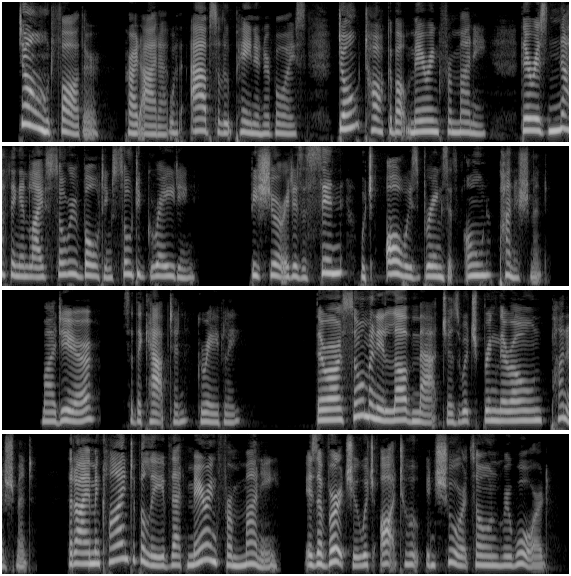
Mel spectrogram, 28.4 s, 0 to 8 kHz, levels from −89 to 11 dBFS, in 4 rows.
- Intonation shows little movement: No, average, 3.5 semitones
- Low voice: No, high, 215 Hz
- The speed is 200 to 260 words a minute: No, average, 155 wpm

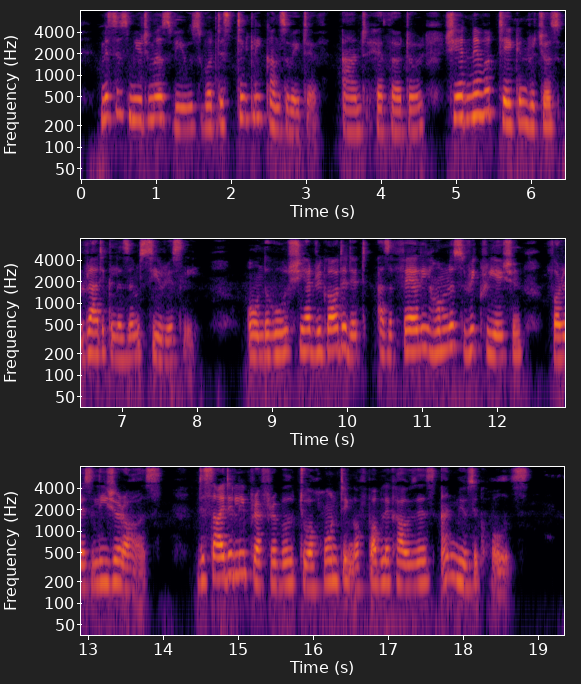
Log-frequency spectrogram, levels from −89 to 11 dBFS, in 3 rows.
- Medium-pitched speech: No, high, 195 Hz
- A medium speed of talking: No, slow, 130 wpm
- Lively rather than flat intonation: No, average, 4.1 semitones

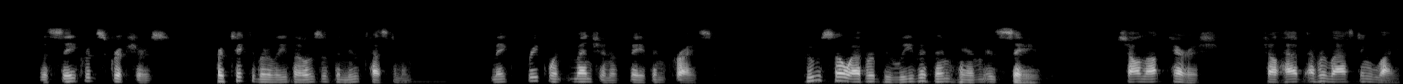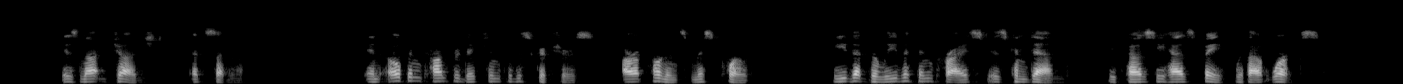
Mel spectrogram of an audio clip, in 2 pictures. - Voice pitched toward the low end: Yes, low, 125 Hz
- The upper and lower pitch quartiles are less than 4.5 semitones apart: Yes, average, 3.5 semitones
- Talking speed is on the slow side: Yes, slow, 120 wpm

